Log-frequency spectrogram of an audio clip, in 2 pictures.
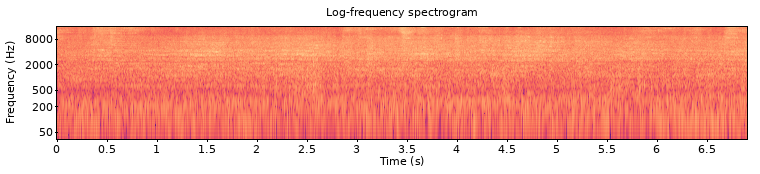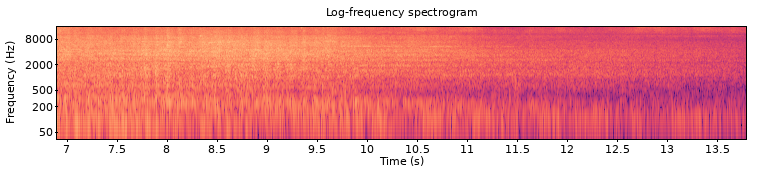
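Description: Double-stack intermodal freight cars rolling past: the steady rumble and clatter of steel wheels on rail. The sound fades from about ten seconds in as the end of the train passes and draws away.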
